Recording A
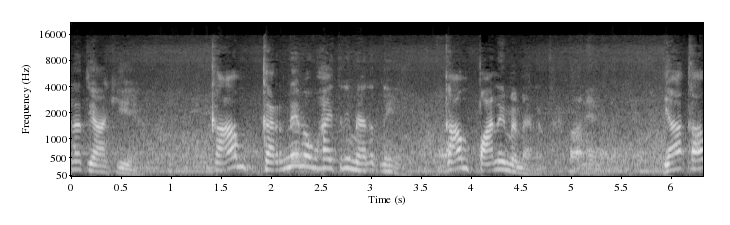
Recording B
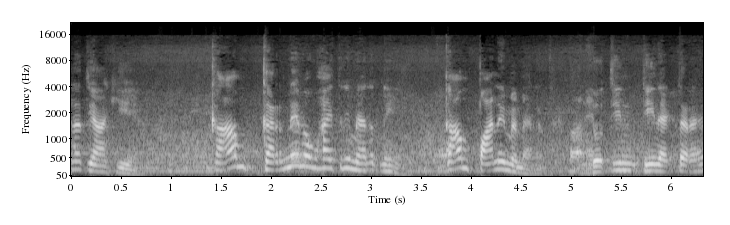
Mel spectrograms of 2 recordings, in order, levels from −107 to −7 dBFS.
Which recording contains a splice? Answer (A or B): B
